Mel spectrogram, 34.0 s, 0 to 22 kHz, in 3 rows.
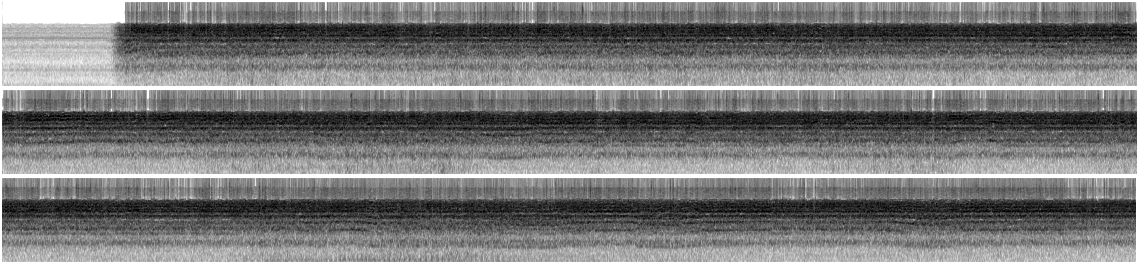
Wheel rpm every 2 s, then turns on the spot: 30, 220, 230, 220, 220, 230, 230, 230, 230, 230, 230, 230, 230, 220, 220, 230, 230.
none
